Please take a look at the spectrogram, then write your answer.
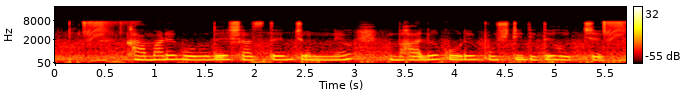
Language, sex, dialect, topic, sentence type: Bengali, female, Western, agriculture, statement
